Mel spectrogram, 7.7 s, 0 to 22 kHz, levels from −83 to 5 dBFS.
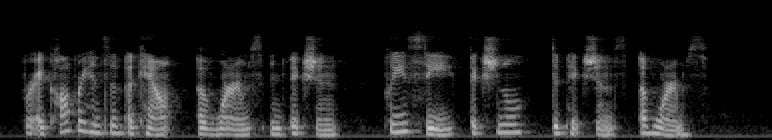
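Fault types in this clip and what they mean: Automatic gain rising, 0.24 to 1.5 s: gain control judges the input too quiet and lifts it by about 4 dB, so voice and background swell together.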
